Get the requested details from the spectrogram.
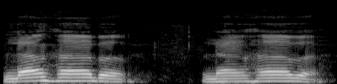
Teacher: لہبن، وقت کی صورت میں با کو ساکن کریں گے اور با حرف قلقلہ میں سے جب ساکن ہوگا تو قلقلہ ادا ہوگا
